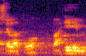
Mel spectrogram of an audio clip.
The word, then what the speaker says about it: silaturahim: Min haisul qiyasi, kalau dari segi tulisan silaturahmi, tapi ketika dilafalkan dibaca silaturahim dalam talaffuznya.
